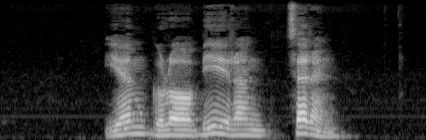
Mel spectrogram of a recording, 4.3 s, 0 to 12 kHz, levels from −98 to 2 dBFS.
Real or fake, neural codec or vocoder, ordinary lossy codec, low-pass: real; none; Opus, 64 kbps; 10.8 kHz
